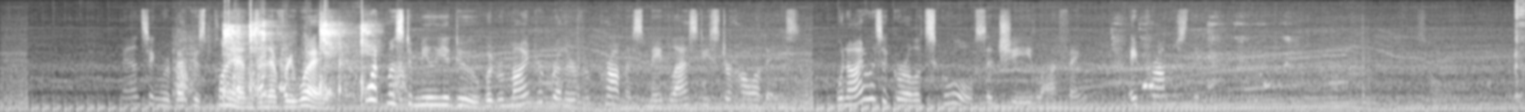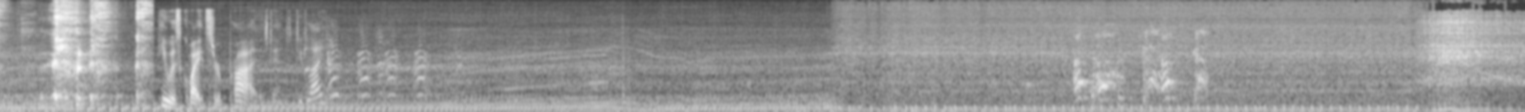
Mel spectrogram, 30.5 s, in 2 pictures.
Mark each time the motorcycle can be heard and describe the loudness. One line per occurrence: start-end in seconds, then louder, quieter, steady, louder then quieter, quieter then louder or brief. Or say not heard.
0.0-30.4 quieter.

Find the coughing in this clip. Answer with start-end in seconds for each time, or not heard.
2.2-3.8, 15.2-16.8, 26.1-27.4.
